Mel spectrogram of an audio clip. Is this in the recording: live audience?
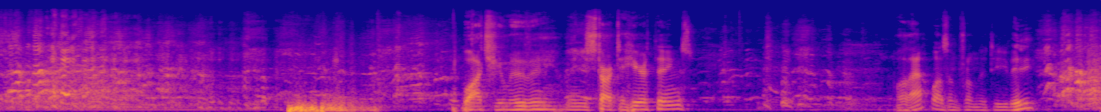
yes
